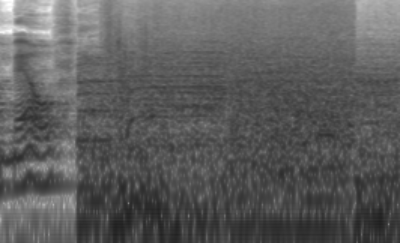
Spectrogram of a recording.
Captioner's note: screaming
